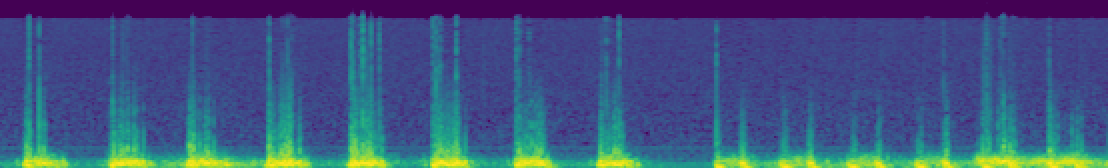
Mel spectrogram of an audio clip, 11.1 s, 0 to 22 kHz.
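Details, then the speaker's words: Heart murmur from a valvular lesion in a cardiovascular auscultation teaching recording: regular heartbeat near 73 a minute with long, rough whooshing sounds filling the beats, vibrations from turbulent blood flow across a diseased heart valve. "os outros são vibrações decorrentes de alterações do fluxo sanguíneo viscosidade e turbilhonamento que ocorrem principalmente nas lesões valvulares vamos ouvir agora os sons correspondentes as principais lesões das válvulas cardíacas"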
